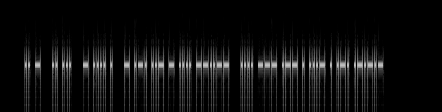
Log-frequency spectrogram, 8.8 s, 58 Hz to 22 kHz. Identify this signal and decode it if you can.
Morse code, heard as a keyed tone, about 34 wpm, 700 Hz. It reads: IT IS THE TRUTH, HOWEVER.
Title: Sentences from Top 800 Words 35wpm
